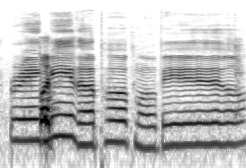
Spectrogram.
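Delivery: loud, booming, very slow, with "Mobile" drawn out. Joking about how the Pope talks: imitating the Pope. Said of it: "that's exactly how the Pope talks".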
